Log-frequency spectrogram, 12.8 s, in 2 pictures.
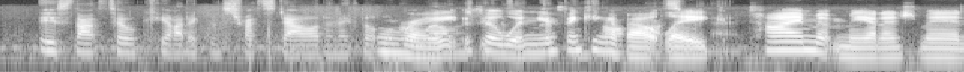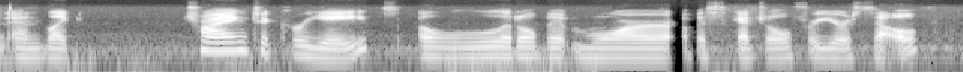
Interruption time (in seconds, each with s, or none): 2.5 s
